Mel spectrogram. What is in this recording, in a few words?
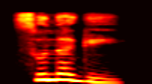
"ಸುನಗಿ", kannada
